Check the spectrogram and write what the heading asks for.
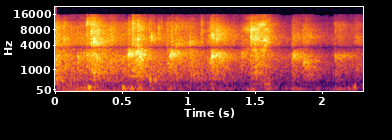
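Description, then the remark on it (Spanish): An audience claps together in a steady, rhythmic beat for the name of the Lord, the sharp hand claps repeating roughly every third of a second at moderate loudness with no voices over them. “Aplauda el nombre del Señor.”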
